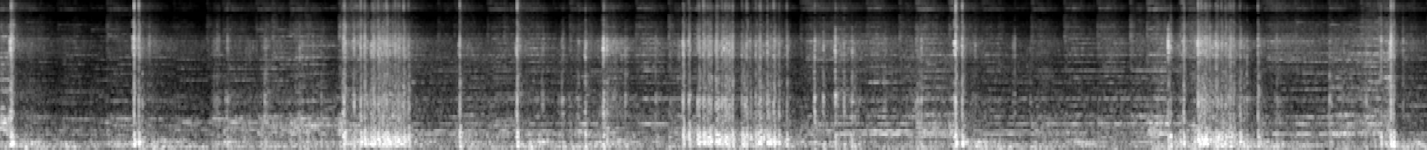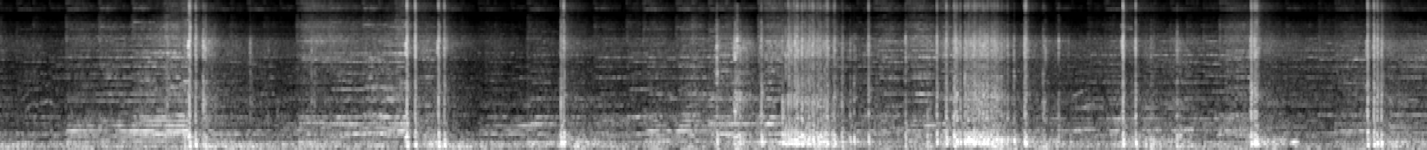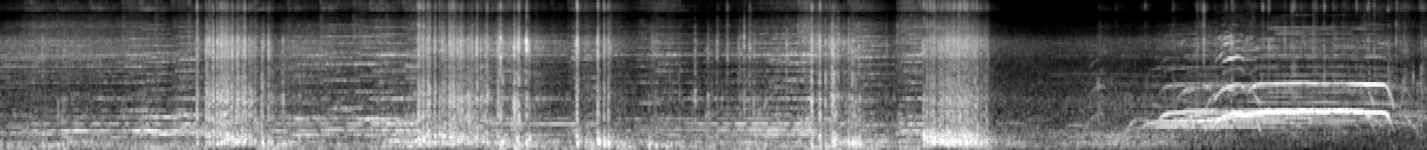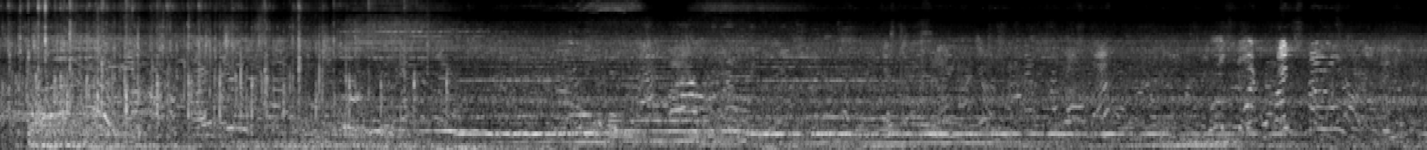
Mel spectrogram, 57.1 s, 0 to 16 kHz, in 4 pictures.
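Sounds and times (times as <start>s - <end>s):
fireworks banging and crackling: 0.0s - 10.5s, 11.4s - 14.6s, 15.9s - 20.3s, 21.4s - 39.8s
music playing: 0.0s - 39.7s, 42.6s - 57.0s
fireworks bangs: 21.4s - 29.2s, 32.5s - 38.8s.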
